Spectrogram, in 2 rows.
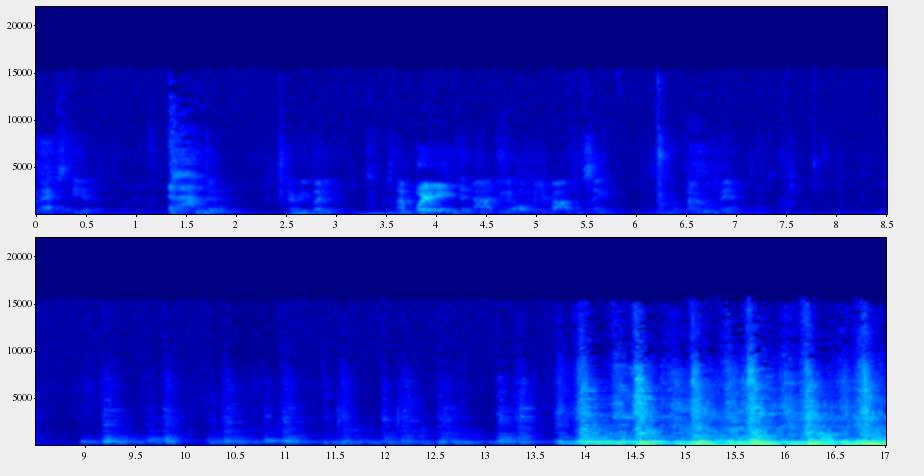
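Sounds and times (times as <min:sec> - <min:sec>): ukulele band playing: 0:02.6 - 0:05.0, 0:08.7 - 0:17.0.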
